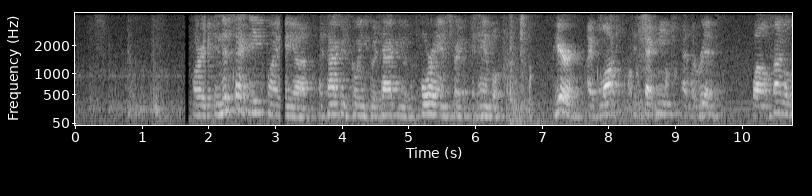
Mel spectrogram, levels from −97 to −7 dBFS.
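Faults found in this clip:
Repeated stalls (stutter), 1.72 to 3.16 s: 11 short hangs, about 197 ms filled in total, longest 80 ms, nothing lost. The jitter buffer keeps running dry and the receiver holds the last sound until packets catch up, so it drags.

Jitter buffer slow-down, 3.83 to 5.40 s: plays at 95% speed with pitch unchanged, about 90 ms added. The receiver rebuilds its reserve by repeating single pitch periods or bits of pauses, which stretches sounds. Band stops at 4 kHz throughout, consistent with G.711 A-law at 64 kbps.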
